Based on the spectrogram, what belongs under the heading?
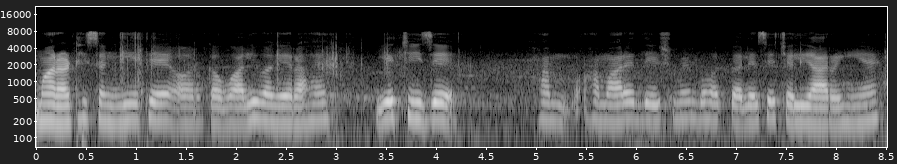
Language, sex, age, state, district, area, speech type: Urdu, female, 18-30, Uttar Pradesh, Gautam Buddha Nagar, rural, spontaneous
